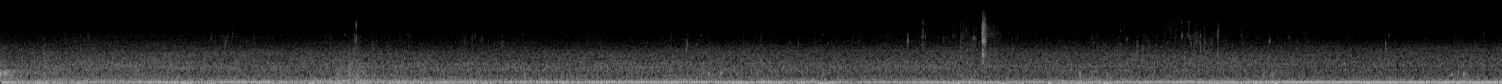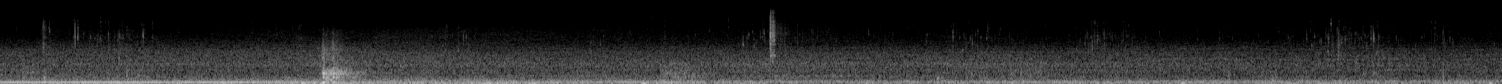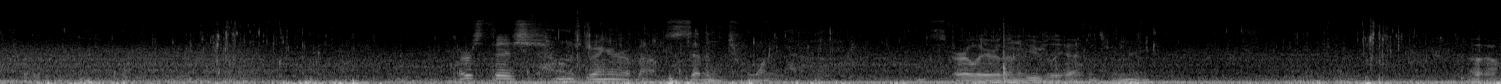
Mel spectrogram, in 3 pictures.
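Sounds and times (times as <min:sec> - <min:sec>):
steady low hum: 0:00.0 - 0:45.0
water lapping around a kayak: 0:00.0 - 0:45.0
loud knock: 0:18.2 - 0:18.8.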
